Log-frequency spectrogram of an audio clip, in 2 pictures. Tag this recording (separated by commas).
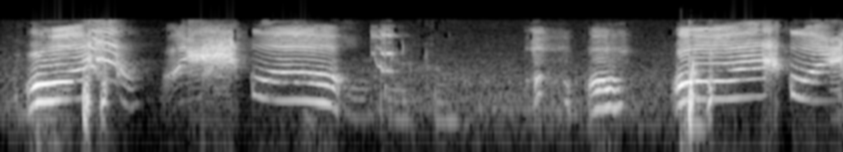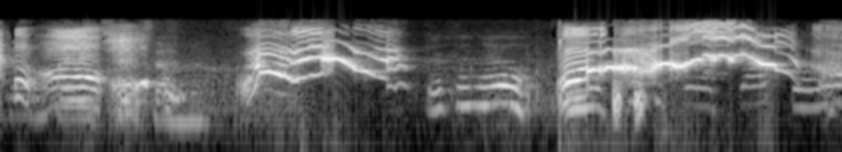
Speech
